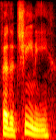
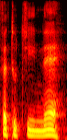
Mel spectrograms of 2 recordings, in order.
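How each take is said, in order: First: The word is said with a 'knee' sound. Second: The word is said without a 'knee' sound. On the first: The speaker calls it wrong. "it's not fettuccine" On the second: The speaker calls it right. "No knees in fettuccine"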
